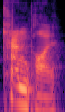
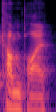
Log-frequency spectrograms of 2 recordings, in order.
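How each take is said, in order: First: The first syllable sounds like 'kan'. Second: The first syllable sounds like 'kum'. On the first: The speaker calls it right. "They say Kanpai, not Kumpai" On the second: The speaker calls it wrong. "don't say Kumpai"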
